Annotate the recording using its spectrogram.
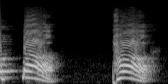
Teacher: तो पा हमने जैसे बोला पा, फा, तो हमारे जो ओठ है दोनों टच कर रहे हैं, इसलिए बोलते हैं इसे ओष्ठ वर्ग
